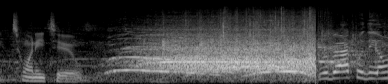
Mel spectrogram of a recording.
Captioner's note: crowd cheering and applauding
